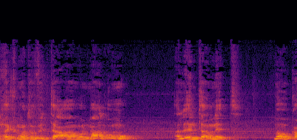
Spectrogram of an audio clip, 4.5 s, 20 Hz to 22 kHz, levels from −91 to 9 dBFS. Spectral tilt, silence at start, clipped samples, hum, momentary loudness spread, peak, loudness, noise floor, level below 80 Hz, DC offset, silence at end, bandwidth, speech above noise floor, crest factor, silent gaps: -5.5 dB/octave; 0 s; under 0.1%; none; 13 LU; -4 dBFS; -19 LUFS; -41 dBFS; -70 dBFS; under 0.1%; 0 s; 15.5 kHz; 23 dB; 16 dB; none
